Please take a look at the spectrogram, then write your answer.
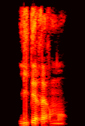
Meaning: literarily (with respect to literature)
- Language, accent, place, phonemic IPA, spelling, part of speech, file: French, France, Lyon, /li.te.ʁɛʁ.mɑ̃/, littérairement, adverb, LL-Q150 (fra)-littérairement.wav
